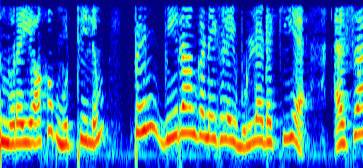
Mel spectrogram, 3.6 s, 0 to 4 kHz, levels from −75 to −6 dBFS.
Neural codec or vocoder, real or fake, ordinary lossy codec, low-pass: none; real; none; 3.6 kHz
